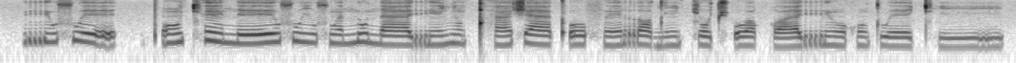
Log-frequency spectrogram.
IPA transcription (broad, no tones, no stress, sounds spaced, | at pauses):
rʲ u sʷ eː | pʼ õ cʰ ẽ n eː sʷ iː sʷ æ̃ n u n æː rʲ ẽ ʎ õ ǃʰ æ̃ ʃ æː kʼ o f ẽ r ɒ d ĩ c o t͡ʃʼ oː qʷ æ rʲ ũ χʷ ĩ tʷ eː cʰ iː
